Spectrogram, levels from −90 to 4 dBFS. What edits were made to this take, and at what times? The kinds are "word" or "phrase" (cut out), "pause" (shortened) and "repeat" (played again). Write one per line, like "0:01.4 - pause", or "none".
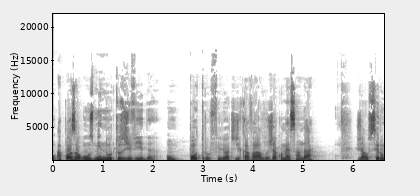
none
